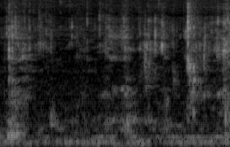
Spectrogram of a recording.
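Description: Melted butter poured onto shrimp gives soft, close wet dripping and splattering over a second and a half, quiet and alone.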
